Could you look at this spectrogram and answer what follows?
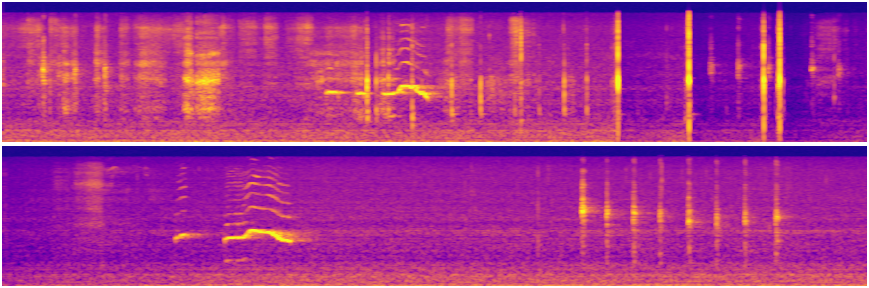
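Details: Two pet cockatiels; one gives short, bright whistled notes that rise and fall, over a steady room hiss with a few sharp taps.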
